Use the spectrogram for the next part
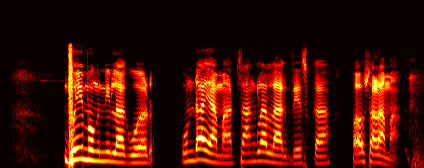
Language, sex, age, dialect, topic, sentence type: Marathi, male, 25-30, Northern Konkan, agriculture, statement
